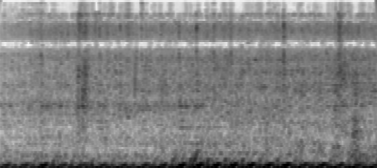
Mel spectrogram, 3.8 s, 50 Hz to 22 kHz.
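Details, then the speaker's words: 2003 Ford F-250 van that started without a jump: loud, deep idle with uneven low puffing about three per second; suspected catalytic converter or exhaust issue, unconfirmed. "Once again, another one with a catalytic converter. You can hear it, or exhaust issue on it, one of the two."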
